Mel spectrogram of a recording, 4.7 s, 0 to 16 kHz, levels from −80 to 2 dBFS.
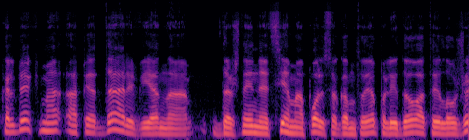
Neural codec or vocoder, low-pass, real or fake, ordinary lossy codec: none; 14.4 kHz; real; Opus, 16 kbps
